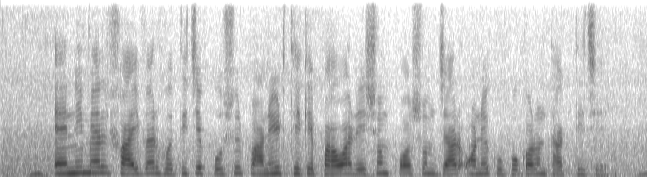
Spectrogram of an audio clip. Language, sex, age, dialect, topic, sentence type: Bengali, female, 31-35, Western, agriculture, statement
